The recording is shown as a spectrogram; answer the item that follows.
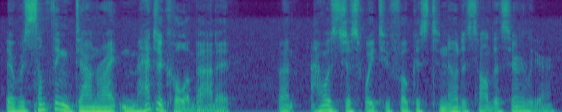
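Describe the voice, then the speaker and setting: A let's play host reads first-person visual novel narration aloud in a wry, reflective manner. His lowish voice is brisk with lively intonation, and plucked guitar music plays behind him.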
